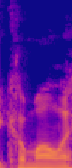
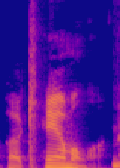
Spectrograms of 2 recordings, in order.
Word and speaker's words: Kamala: And then eventually Kamala Harris comes on. – When I agreed to serve as President Obama's running... – Oh, sorry. First, Joe Biden mispronounced her name. This is where he called her Camel-a.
